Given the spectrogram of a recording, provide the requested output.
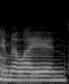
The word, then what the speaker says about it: Himalaya: I've just come back, so people go Himalayas. I was like, no, it's Himalaya actually. Is it really? Yeah, it's what the Indians, how they pronounce it.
